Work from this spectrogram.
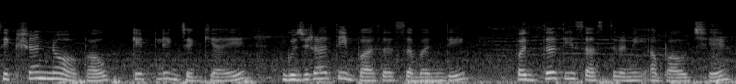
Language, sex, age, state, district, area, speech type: Gujarati, female, 30-45, Gujarat, Kheda, rural, spontaneous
